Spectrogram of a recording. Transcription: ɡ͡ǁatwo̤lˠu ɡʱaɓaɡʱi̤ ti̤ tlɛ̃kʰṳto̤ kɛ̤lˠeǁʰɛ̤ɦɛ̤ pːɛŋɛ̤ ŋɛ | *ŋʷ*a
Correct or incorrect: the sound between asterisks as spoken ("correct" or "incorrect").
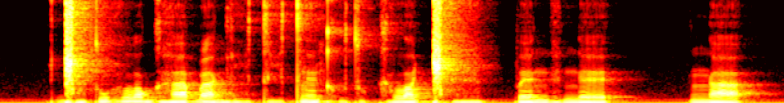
incorrect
